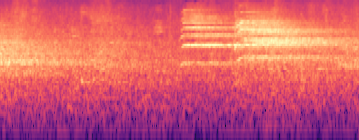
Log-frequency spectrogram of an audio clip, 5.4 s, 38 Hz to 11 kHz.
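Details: Belugas Mirai and Nico during a training session at Port of Nagoya Public Aquarium on 20 February 2021: after a hissy, breathy wash, a bright harmonic whistled call enters mid-clip and steps slightly higher, holding steady to the end.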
